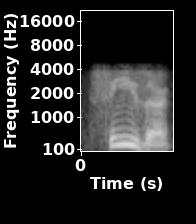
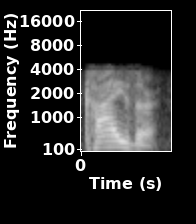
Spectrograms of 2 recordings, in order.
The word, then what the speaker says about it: Caesar: as a y so we would not have said julius caesar for example right and the c was not pronounced as a s sound we would have said julius kaiser uh-oh julius cazar oh julius kaiser that's how his name would have been said in the time julius julius not julius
